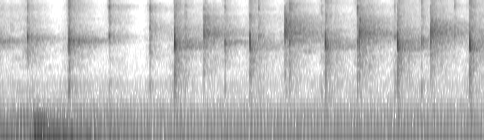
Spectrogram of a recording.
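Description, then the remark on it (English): A rapid run of about a dozen sharp finger snaps, crisp and bright, coming at a quick, slightly uneven rhythm with no talking over them. “If I could snap on here without killing your eardrums, I would be snapping.”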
